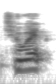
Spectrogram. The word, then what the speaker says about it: Tuitt: The left end position is Steven Tuitt, or Tutt. I think it's Tutt, but it's spelled like Tuitt. I don't know. I never really know.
